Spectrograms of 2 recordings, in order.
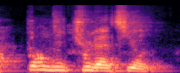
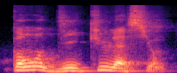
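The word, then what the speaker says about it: pandiculation: utilise pas est-ce que vous savez ce'est la pendiculation s'il y en a qui savent écrivez-le ça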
